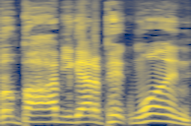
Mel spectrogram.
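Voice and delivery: mock screaming, acted screaming voice. Retelling a reaction to reading a guest's bio: imitating inner voice screaming. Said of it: "my inner Southern Baptist upbringing was screaming".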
